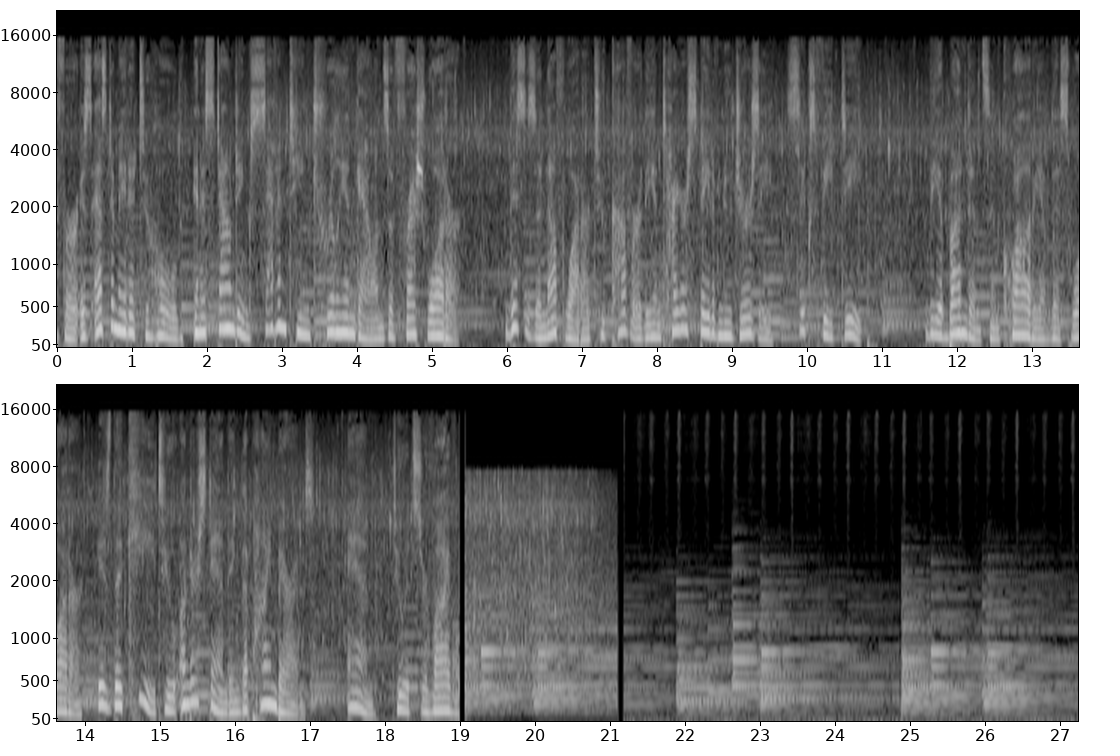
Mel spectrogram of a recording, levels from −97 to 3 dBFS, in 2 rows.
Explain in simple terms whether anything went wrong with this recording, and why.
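At 18.99 seconds the sound briefly drops out for 80 ms, then comes back duller and boxier, with nothing above 7.6 kHz, at a slightly different level and with faint new background noise, until 21.18 seconds. That is the sign of an input switched to a poorer device, likely the recording moving to another microphone or headset. Unlike a simple dropout, the sound continues with a different character, and unlike a muffling filter, the loudness and background noise change too.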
